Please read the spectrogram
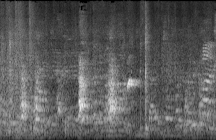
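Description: Shih Tzu puppy giving a few short yips, the two loudest about one and a half and two seconds in, with people's voices.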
